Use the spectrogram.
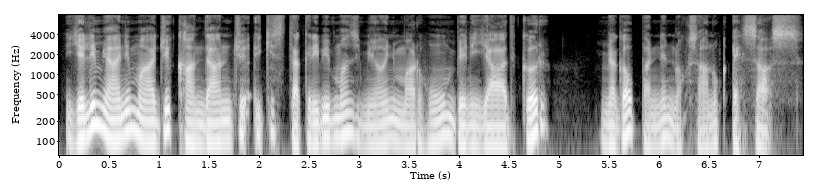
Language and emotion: Kashmiri, sad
